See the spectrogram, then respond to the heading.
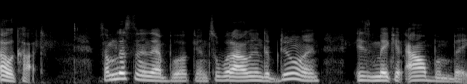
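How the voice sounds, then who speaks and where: Speaking at a fairly quick pace, a woman has a fairly low pitch with vocal fry. The sound is dry and close with no echo, and the background is quiet. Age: 60s. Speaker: scrapbooker, craft video maker. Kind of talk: casual craft show-and-tell. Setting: home craft desk with audiobook playing.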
